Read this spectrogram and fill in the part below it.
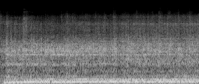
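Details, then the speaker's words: Arctic Cat snowmobile two-stroke after carburetor rebuild with float set lower for more fuel: loud, even burble with steady low throb and no stumbling; normal running. "All right, well, there you go. She runs sassy now. So the carburetor's all done."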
